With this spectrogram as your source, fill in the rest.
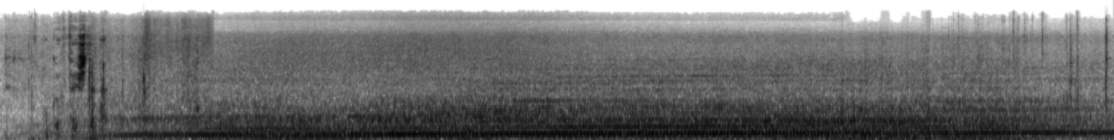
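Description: A boat's outboard motor starts up and hums steadily, slowly rising in pitch.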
